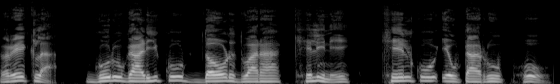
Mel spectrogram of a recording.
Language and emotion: Nepali, neutral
